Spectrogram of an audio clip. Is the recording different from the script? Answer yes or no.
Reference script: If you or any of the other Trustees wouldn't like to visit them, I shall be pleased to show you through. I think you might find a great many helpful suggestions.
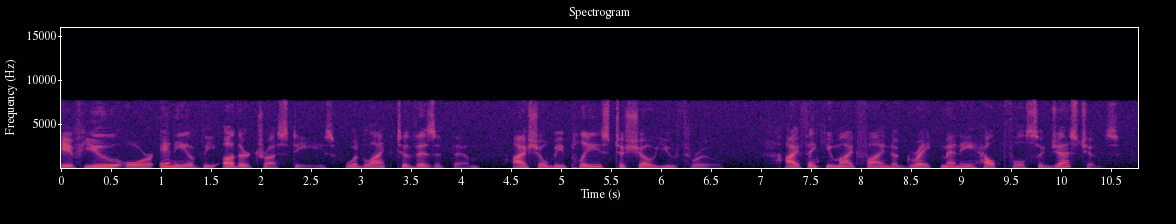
yes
